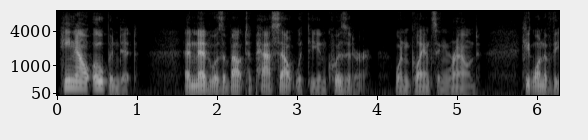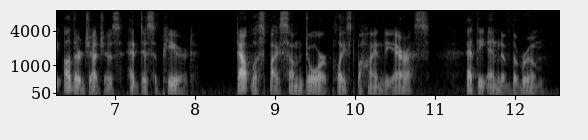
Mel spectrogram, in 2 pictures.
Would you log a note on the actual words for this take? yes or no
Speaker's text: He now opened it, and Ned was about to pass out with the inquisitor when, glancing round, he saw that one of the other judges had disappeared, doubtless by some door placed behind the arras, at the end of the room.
yes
